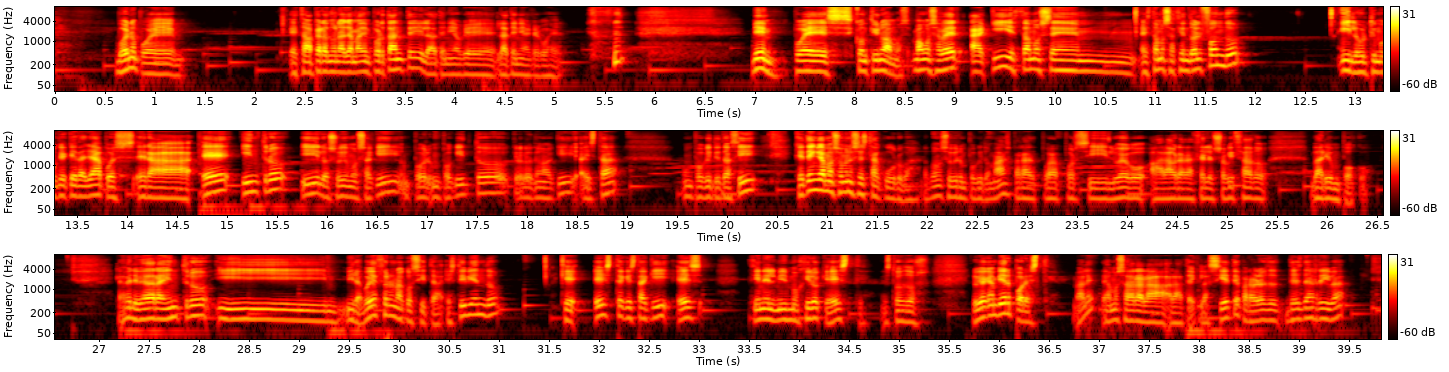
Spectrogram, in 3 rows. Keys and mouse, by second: 14.8 e, 15.8-17.1 drag, 17.7 click, 19.0-20.3 drag, 22.1 click, 23.3 click, 27.2 space, 30.4 click, 30.4 space, 37.9 KP_7, 39.1 shift+middle click.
